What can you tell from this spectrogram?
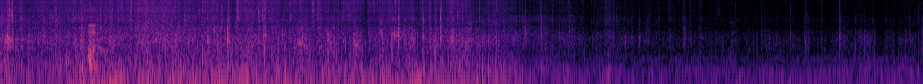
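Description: A herd of Caspian mares milling close together on frozen, snowy ground, with the scuffing and knocking of many hooves and some rustling. About five seconds in it drops away to a faint background.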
